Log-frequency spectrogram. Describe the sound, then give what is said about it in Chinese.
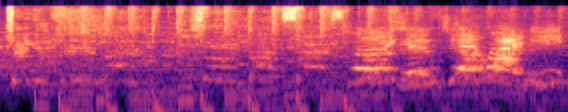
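Colleagues from a vehicle depot chanting in unison and cheering in encouragement, a loud, rhythmic group of voices with a regular beat-like pulse that swells toward the end. “大家听出来了吗？这个就是我们车场的同事们为我加油打气啊，车场欢迎我啊”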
